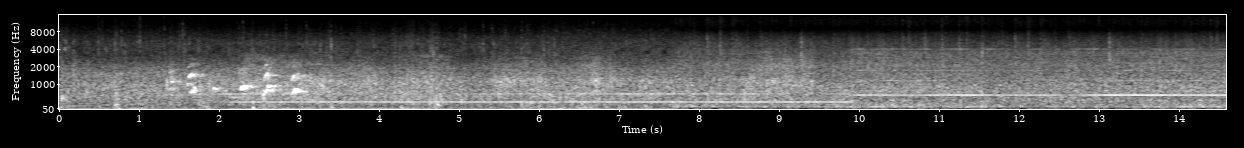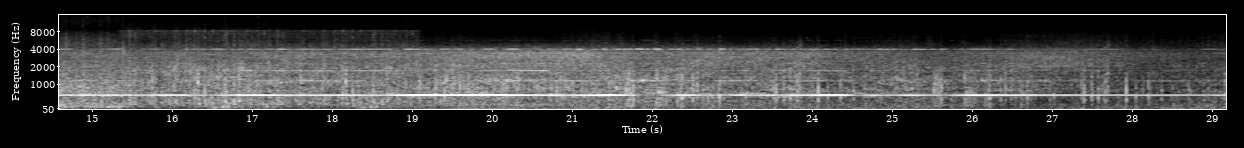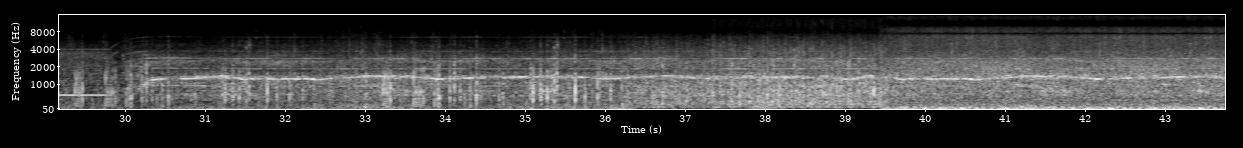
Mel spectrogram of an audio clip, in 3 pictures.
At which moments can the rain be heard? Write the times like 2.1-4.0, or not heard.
0.0-43.7.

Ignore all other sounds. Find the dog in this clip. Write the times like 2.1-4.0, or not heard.
1.3-3.2.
